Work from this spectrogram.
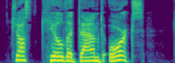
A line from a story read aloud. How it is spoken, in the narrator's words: King Harnoth cried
